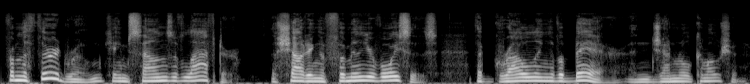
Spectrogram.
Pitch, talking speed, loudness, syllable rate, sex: 145 Hz, 170 wpm, -16 LUFS, 4.6 syllables/s, male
